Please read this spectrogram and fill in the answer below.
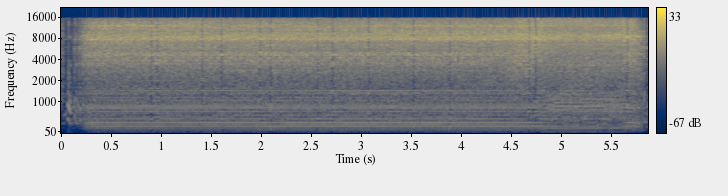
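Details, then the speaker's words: Air compressor motor run after its faulty capacitor was replaced with one from an AC unit; comes straight up to speed, smooth even hum at steady pitch, winds down cleanly — fixed, normal running. "So hopefully this motor doesn't jump around when we fire it up. Pretty good."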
